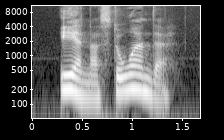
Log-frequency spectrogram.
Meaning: outstanding, exceptional
- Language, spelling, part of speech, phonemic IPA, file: Swedish, enastående, adjective, /²eːnaˌstoːɛndɛ/, Sv-enastående.ogg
